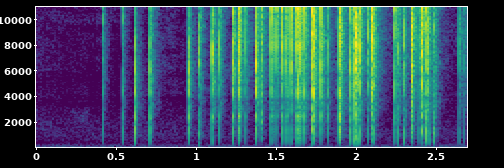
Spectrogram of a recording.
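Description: Dinosaur-egg firecrackers crackling after being lit, with a burst of sharp, rapid pops and snaps that build into a dense, close crackling before tapering off.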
